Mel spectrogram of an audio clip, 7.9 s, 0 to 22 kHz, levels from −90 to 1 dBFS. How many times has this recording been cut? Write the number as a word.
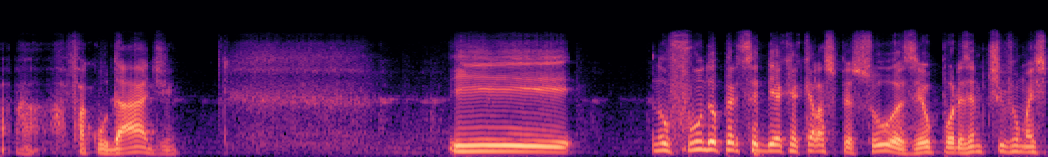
zero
